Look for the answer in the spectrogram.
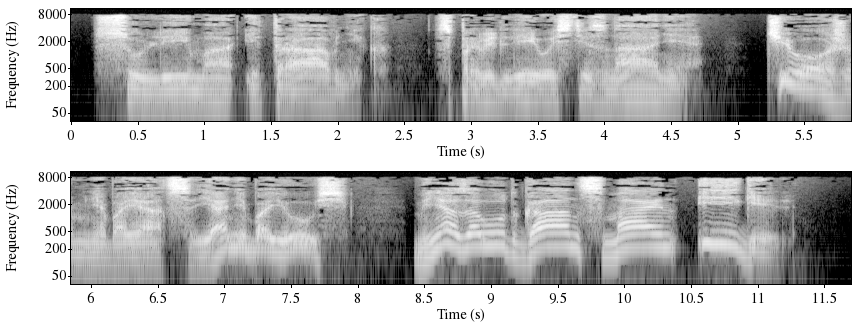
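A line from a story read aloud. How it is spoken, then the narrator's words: Hoarse croak, creature. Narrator (Russian): существо прохрипело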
